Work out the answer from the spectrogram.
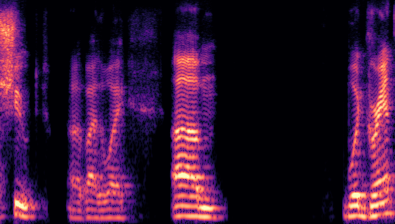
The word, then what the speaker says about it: Shute: Shute, and it's pronounced Shute, by the way, would grant the same right.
